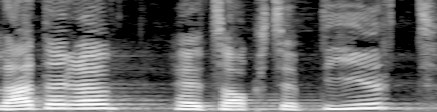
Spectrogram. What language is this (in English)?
Swiss German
